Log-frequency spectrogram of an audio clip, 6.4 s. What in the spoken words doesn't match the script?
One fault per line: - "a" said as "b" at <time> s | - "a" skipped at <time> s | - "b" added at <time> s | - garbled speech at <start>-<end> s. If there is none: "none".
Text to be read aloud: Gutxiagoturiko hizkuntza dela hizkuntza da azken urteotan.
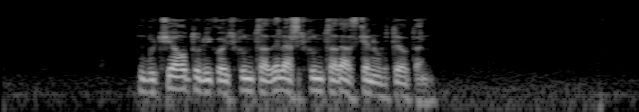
none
